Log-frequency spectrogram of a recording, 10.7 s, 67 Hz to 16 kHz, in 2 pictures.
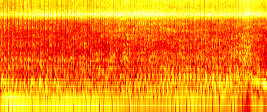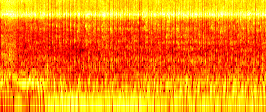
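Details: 1977 Harley Ironhead, fresh rebuild from scrap parts, first start-up fed from a remote IV tank with no fuel tank or seat fitted: a loud, lumpy twin-cylinder idle with one quick rev blip that settles cleanly. Normal running.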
